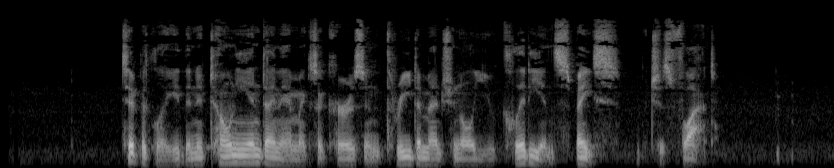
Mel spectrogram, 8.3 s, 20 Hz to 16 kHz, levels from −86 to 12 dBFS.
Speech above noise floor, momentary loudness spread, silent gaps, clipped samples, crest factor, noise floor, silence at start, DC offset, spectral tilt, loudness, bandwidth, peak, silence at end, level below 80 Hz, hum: 41 dB; 8 LU; none; under 0.1%; 22 dB; -69 dBFS; 1.2 s; under 0.1%; -4 dB/octave; -28 LUFS; 11.5 kHz; -8 dBFS; 1.2 s; -68 dBFS; none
